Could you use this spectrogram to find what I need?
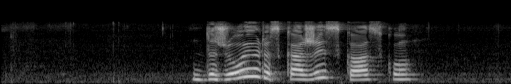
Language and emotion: Russian, neutral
